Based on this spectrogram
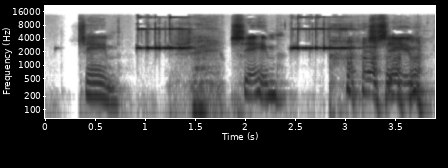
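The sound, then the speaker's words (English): A bell rings with bright, sustained high tones in two stretches, fairly loud, while voices talk and exclaim over it throughout. “Ooh, that's oh my God, there's a bell.”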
